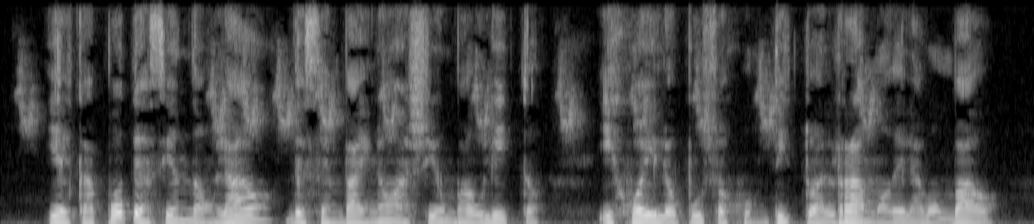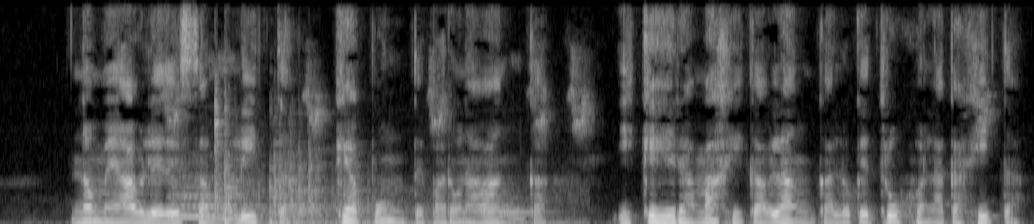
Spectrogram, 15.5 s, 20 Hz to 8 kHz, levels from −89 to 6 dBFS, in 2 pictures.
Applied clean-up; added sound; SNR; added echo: none; Squeak / Thump, thud; 11 dB; none.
